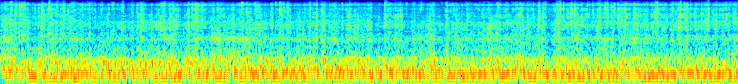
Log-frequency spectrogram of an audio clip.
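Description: Drag-racing car engines running loudly and steadily at the starting line, with a deep, even rumble.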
